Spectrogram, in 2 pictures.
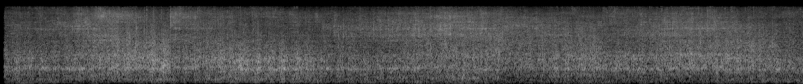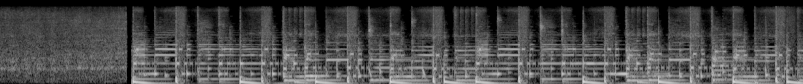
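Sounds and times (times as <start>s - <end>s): train rushing hiss: 0.0s - 9.4s.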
